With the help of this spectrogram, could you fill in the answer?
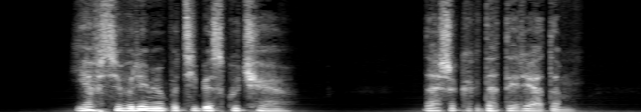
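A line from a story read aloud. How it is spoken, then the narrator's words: Whispering. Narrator (Russian): прошептала она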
